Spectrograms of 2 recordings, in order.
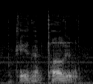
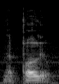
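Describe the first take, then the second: First: Napoleón said the Spanish way, na-po-le-ON. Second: Napoleón said the English way, stress on the PO; English Napoleon. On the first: Teacher showing the wrong Spanish way, Spanish-style Napoleón. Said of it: "No, no es Napoleón, como es en español". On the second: Teacher correcting to the English way, English Napoleon. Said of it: "No, no es Napoleón". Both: Shown as a demonstration.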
